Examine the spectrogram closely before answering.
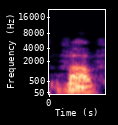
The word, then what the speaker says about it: vav: So it's like I but this is vav. So the way we read it is v av.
